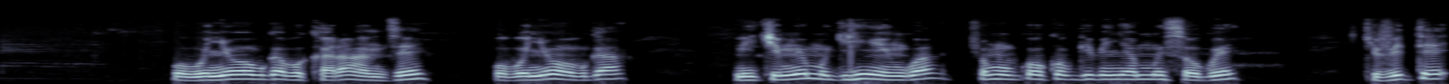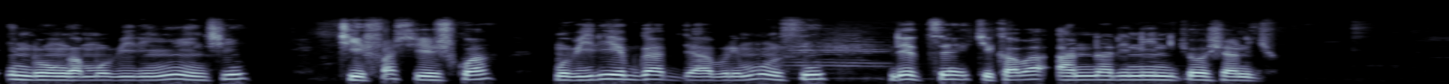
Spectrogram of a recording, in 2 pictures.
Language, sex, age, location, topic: Kinyarwanda, male, 50+, Musanze, agriculture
